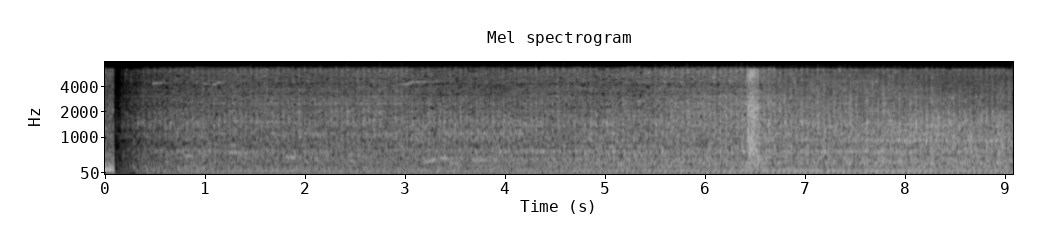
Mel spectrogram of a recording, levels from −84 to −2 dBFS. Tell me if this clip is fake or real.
real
